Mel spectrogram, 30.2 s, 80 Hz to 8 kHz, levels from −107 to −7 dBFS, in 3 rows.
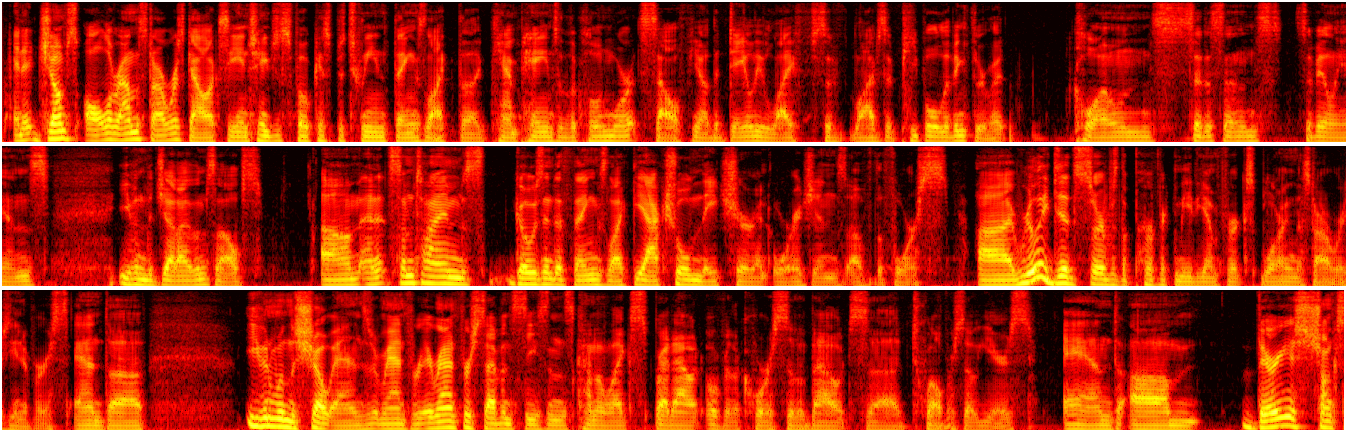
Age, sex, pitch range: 30-49, male, 90-115 Hz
